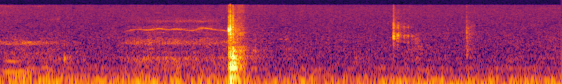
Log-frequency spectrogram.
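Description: Near silence: quiet room tone with a faint low hum, broken by one sharp click a little under two seconds in, just after a faint, brief wavering squeak.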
